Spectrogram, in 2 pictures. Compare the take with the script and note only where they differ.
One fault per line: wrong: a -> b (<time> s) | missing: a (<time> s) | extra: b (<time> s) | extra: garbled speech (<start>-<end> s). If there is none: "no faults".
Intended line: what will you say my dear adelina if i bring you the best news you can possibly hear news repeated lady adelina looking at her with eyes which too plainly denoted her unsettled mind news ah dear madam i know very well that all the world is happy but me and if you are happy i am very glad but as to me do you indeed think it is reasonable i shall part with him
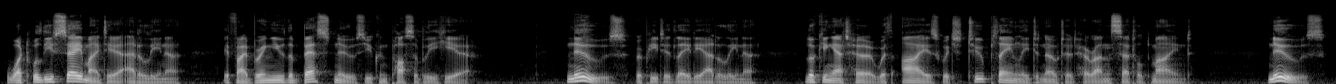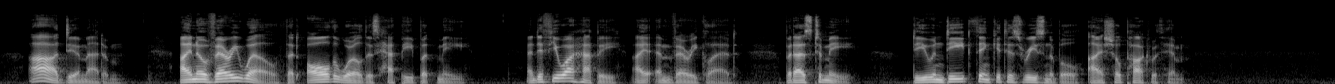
no faults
